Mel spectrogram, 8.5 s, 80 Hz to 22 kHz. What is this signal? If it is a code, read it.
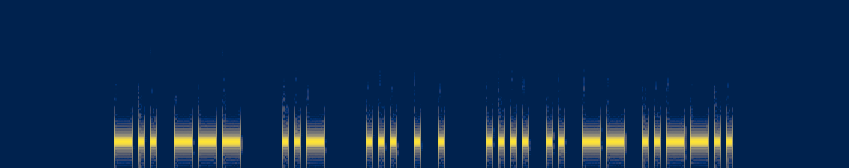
Morse code, heard as a keyed tone, about 20 wpm, 700 Hz. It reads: DO U SEE HIM?
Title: Sentences from Top 100 Words and Abbreviations 20wpm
